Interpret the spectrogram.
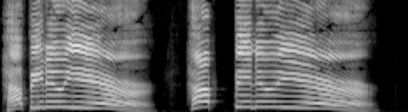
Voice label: New Year Twice F, female; Holiday Sound Effects; Occasion, event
